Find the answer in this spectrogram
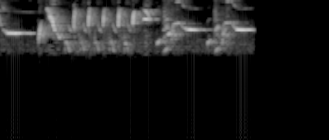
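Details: European goldfinch song used to train cage birds: a dense, fast twittering phrase of ringing, tinkling notes ending in a clear high whistle, then silence.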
